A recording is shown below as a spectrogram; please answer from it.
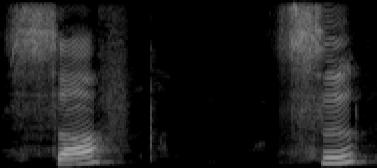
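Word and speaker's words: سانس: सांस सीन के साथ अलिफ और नून जो है वो साइलेंट होगा क्योंकि नून के ऊपर गुन्ना है ये, तो इसको हम नहीं पढ़ेंगे। सा स सांस।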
